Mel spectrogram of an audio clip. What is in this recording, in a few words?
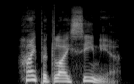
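"hyperglycaemia", British English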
